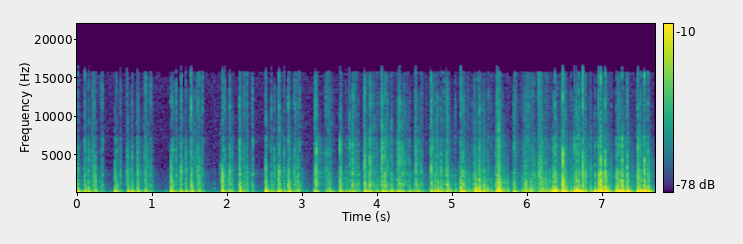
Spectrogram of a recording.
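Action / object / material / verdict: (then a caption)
tap / cardboard shoe box / cardboard / none. Fingertips tap rapidly on the face of a hollow black cardboard shoe box, then along its top edge. The result is a quick, irregular run of soft, dull, low thumps that die away almost at once, getting louder and denser toward the end.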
